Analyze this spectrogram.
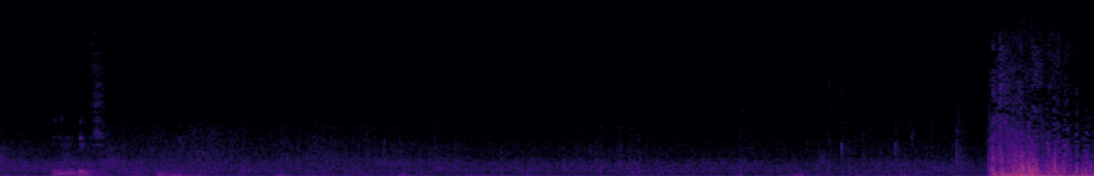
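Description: Wind rushes steadily during a parachute descent.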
